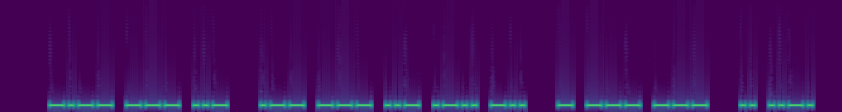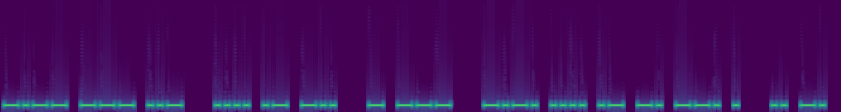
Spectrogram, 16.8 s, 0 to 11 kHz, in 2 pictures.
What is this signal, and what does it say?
Morse code, heard as a keyed tone, about 25 wpm, 700 Hz. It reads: YOU WOULD TOO IF YOU HAD TO CHANGE IN
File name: practice / 25wpm / All-Age Appropriate Jokes - 25wpm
